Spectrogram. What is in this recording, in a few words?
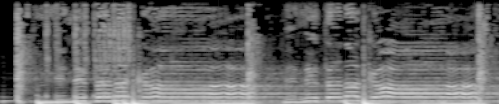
kannada notification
